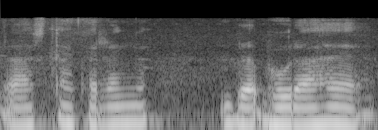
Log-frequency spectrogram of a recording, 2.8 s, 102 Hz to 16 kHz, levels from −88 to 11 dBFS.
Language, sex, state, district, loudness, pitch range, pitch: Hindi, male, Jharkhand, Ranchi, -15 LUFS, 125-130 Hz, 125 Hz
